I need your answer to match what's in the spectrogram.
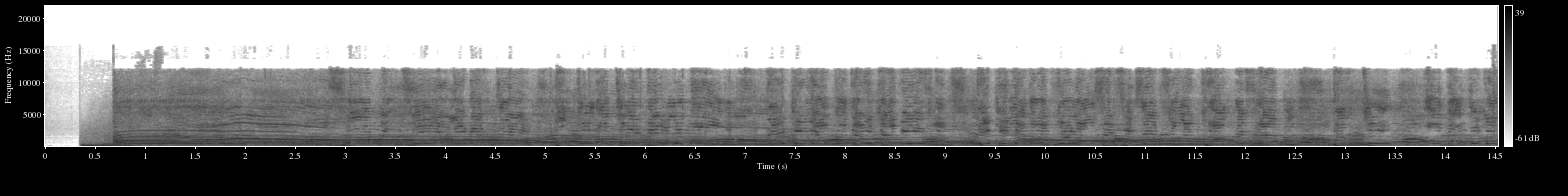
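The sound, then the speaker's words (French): A large crowd at a demonstration in support of Iranian women boos and jeers Sandrine Rousseau as she tries to speak, a loud, unbroken mass of overlapping shouting voices that starts abruptly and keeps up for about fourteen seconds. “qui était présente sur place et qui a été huée”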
